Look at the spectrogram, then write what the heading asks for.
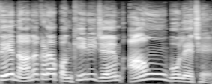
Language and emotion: Gujarati, neutral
